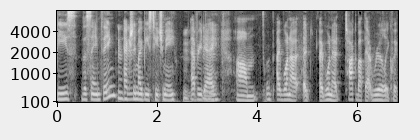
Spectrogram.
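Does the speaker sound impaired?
No.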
